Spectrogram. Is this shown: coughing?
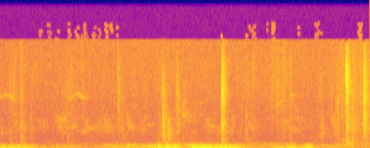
no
